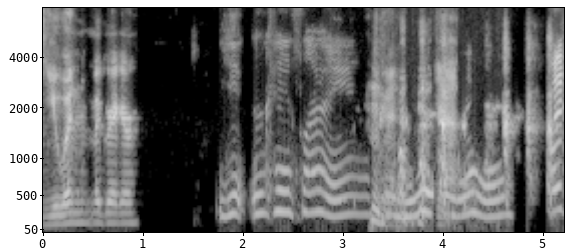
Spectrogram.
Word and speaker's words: Ewan McGregor: Just so you know, it's pronounced Ewan McGregor.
